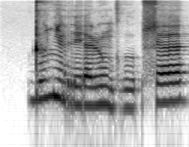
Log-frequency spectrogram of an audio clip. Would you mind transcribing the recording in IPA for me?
ɖuʎə̃ reɾɜɭũɡʱu | ɬɜ

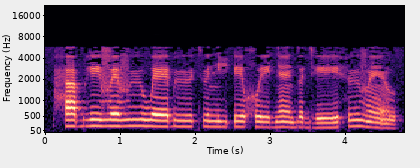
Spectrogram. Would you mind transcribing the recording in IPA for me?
habʱe vɛvʏː wɛːɓʏː t̪ʰʏni ʔeχʷeːdɛ̃ d̪ədʱeː hʏːvɛ̃ʊ̯

